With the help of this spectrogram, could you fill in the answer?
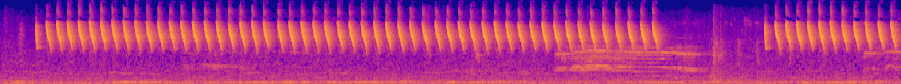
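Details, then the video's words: Bar-winged prinia (crystal type) singing in the rapid 'nembak ngentrok' style: a long, fast train of sharp, downslurred high chips, about five per second, breaking off briefly after ten seconds, then resuming. "Ciblek Kristal Gacor Nembak Ngentrok"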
